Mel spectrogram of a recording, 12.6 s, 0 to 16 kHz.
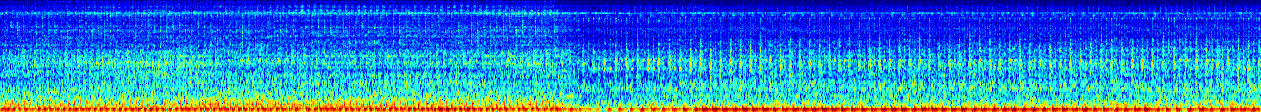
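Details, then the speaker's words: Baja 250cc single-cylinder engine, wiring partly apart: quick steady idle beat, then brief dip and stumble near six seconds when a connector plug is disturbed before settling; ignition wiring fault suspected among three connectors. "Doesn't seem to bother it there, but this one it doesn't seem to like."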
